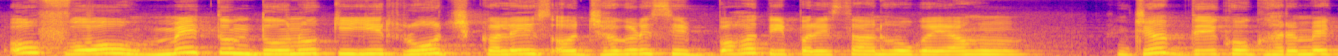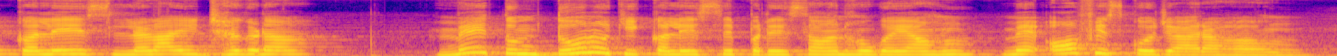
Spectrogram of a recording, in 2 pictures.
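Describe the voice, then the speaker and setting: Man playing an exasperated high-voiced young husband. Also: fairly even intonation, a little slow. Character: exasperated young husband caught between mother and wife. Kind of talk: Hindi cartoon moral-story dialogue.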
